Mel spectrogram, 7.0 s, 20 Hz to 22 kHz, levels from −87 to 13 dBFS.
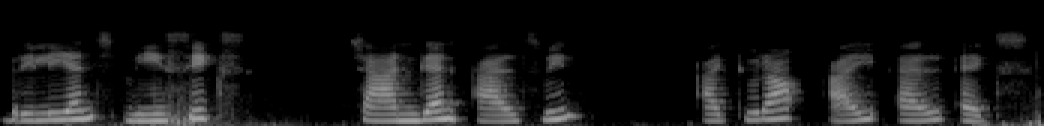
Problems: constant background noise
